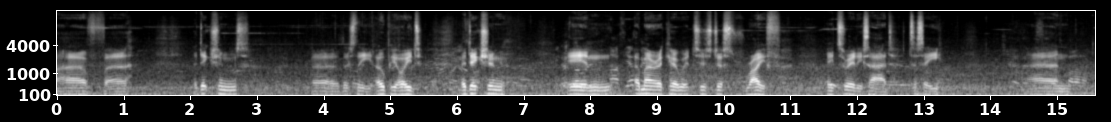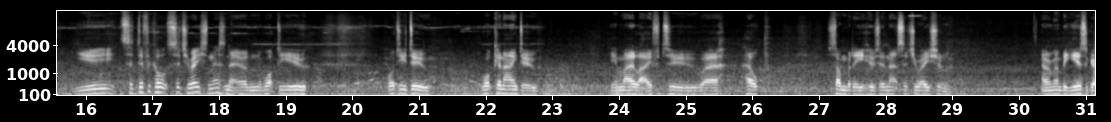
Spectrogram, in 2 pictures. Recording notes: Take in the multitude of sounds, sights, feelings, and emotions. As I wander from Casino to Casino, street to street encountering all people from all walks of life.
